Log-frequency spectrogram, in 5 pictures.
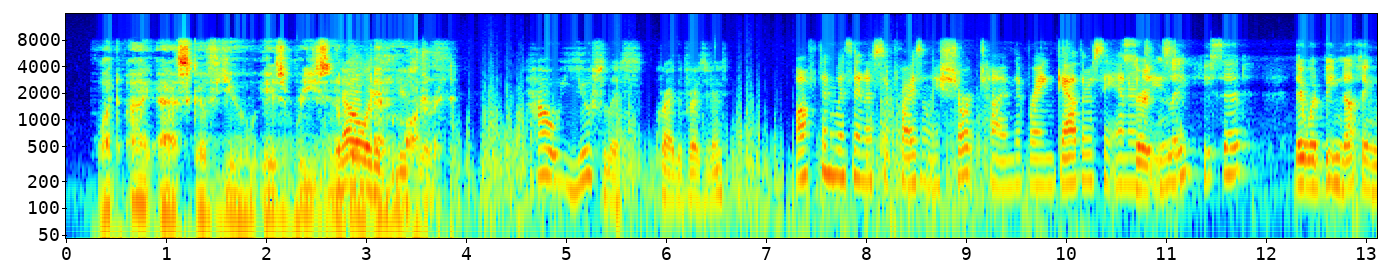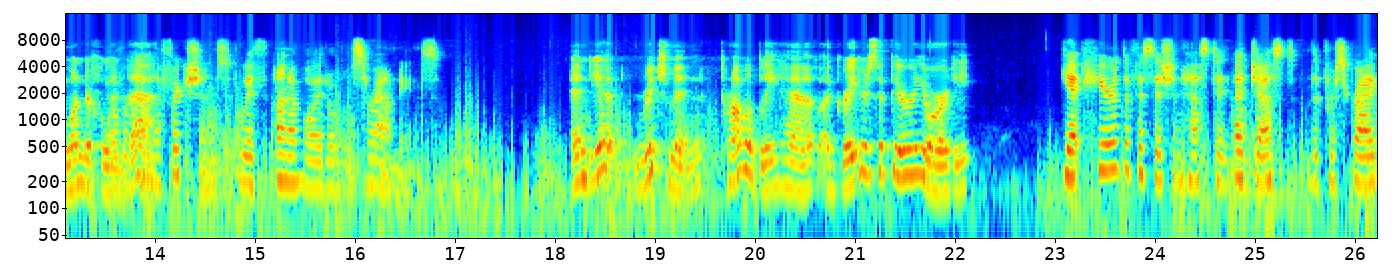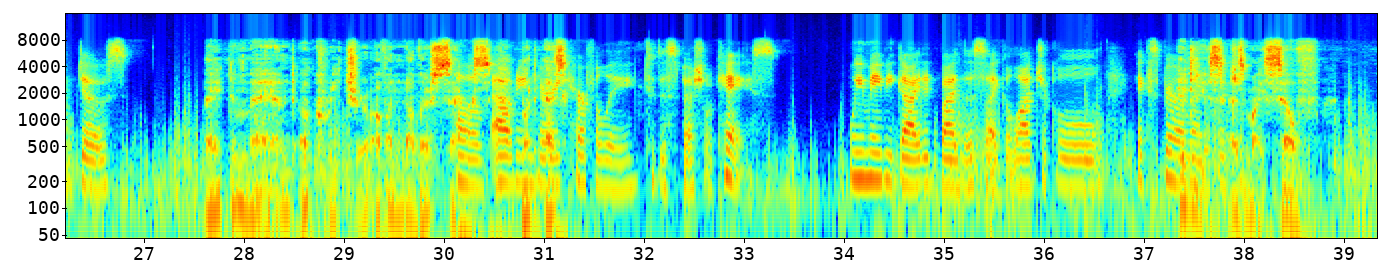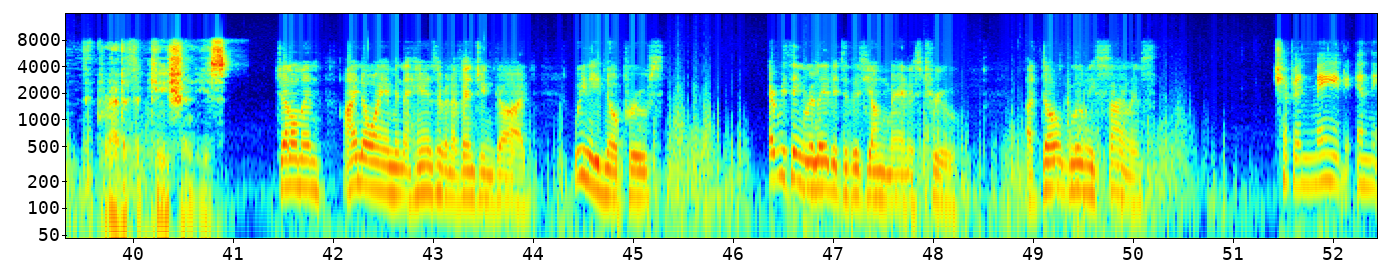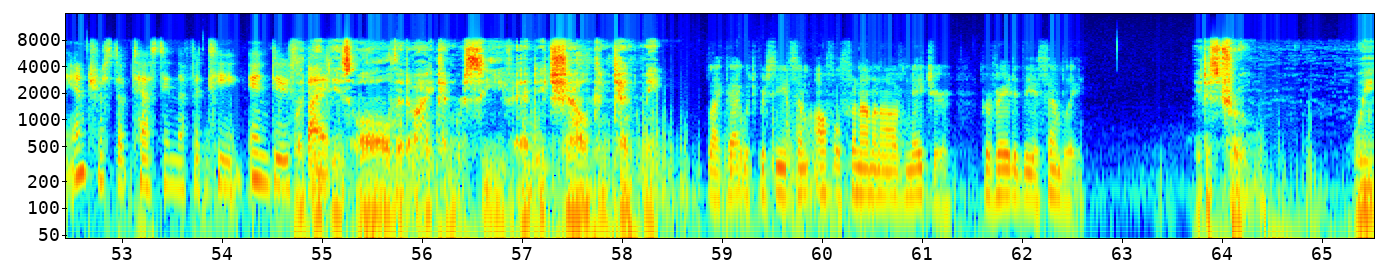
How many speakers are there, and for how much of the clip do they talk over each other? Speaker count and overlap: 4, about 8%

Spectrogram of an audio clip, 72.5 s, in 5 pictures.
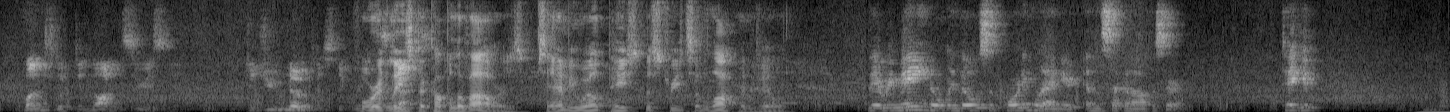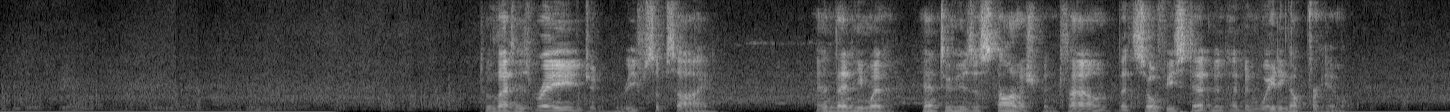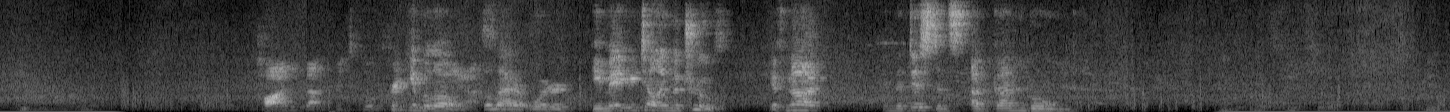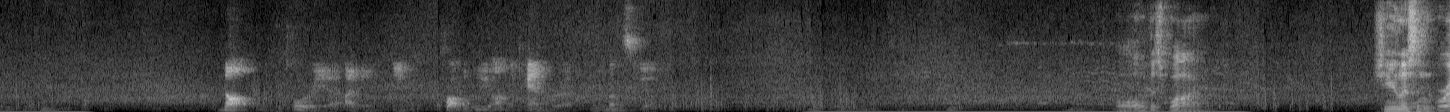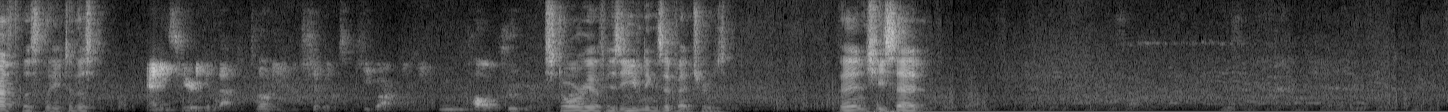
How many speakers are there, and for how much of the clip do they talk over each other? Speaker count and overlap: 4, about 9%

